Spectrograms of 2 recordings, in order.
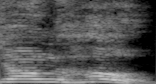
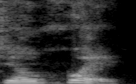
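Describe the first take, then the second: First: The second syllable sounds like 'ho'. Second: The second syllable sounds like 'hwee'. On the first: The speaker calls it wrong. "I know it says Young Ho" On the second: The speaker calls it right. "it's actually pronounced Young Hui"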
